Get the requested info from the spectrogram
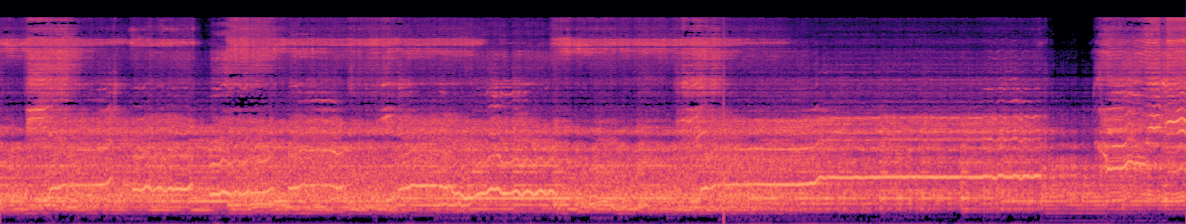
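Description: A song with a solo voice singing a wavering, ornamented line over sustained accompaniment, then holding one long note that steps up once and breaks off about a second before the end.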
